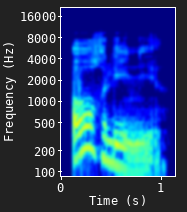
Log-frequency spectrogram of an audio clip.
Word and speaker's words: hors ligne: Hors ligne, final here not pronounced, so ligne, and then here S is not pronounced, the final one, so hors, and remember H doesn't exist, so hors ligne.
